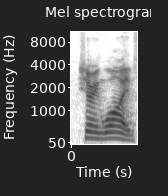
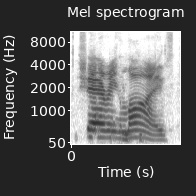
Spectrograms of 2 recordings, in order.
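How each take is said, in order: First: The word begins with a W sound. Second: The word begins with a clear L sound. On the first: "he pronounces the L as a W" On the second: "he means sharing lives"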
